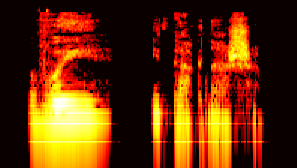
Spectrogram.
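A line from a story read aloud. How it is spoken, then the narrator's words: Quiet speech. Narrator (Russian): сказал я негромко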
